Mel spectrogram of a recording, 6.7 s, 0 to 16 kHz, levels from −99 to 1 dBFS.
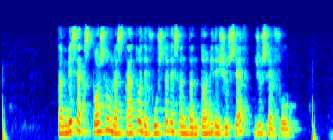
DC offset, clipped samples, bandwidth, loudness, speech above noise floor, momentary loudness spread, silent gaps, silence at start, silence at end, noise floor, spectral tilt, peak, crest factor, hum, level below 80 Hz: under 0.1%; under 0.1%; 8.2 kHz; -26 LUFS; 55 dB; 14 LU; none; 0.05 s; 0.35 s; -80 dBFS; -5.5 dB/octave; -8 dBFS; 18 dB; none; -48 dBFS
